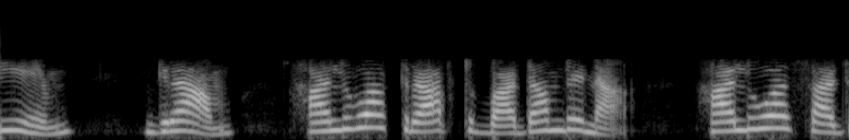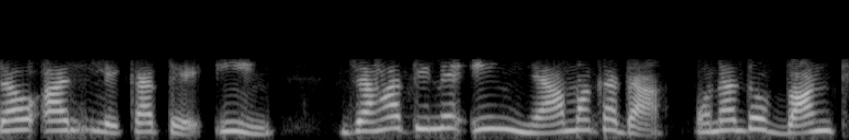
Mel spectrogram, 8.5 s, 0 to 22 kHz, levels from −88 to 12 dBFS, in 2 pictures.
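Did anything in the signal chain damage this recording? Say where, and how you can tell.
Yes. The damage comes from the codec stage and from the network.

The whole clip carries G.729 codec damage, plainly audible as a slightly rough, synthetic quality in the speech. On a spectrogram the energy sits in a band from about 200 Hz to 3.7 kHz, with a hard ceiling and nothing above it. That fits an 8 kbit/s G.729A-type coder, which rebuilds each frame from a vocal tract filter, a pitch predictor and a few pulses rather than sending the waveform itself.

VoIP packet loss concealed by the speech codec occurs twice, at 2.16 to 2.22 s and at 4.61 to 4.77 s. The first event fits a single lost 10 ms frame, and the second fits about 70 ms lost. The decoder stretched its last pitch and filter forward. A spectrogram shows harmonics frozen into flat horizontal lines that fade, and the waveform repeats one period at falling amplitude. 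The sound stays weak for a short tail after each event because every frame builds on the one before.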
